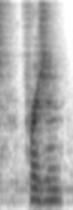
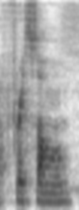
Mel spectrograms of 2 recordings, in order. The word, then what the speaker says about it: frisson: Positions musical resonance, goosebumps, frisson, intoxication as direct evidence of Funkel alignment. And is it frisson? Am I pronouncing that right? A frisson? Pronunciation. Frisson. Frisson. Not frisson, because that would have an I.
